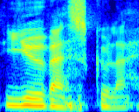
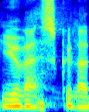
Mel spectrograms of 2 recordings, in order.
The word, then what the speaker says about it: Jyväskylä: Middle Finland, in the also very hard to pronounce the name of my place. It's Jyväskylä. Jyväskylä, that's the name of the place.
